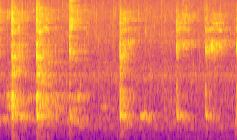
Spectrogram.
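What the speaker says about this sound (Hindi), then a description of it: "ये आप देख सकते हैं मटर फ्राई हो रहे हैं" Peas frying in a pan for macaroni, a spatula stirring them with several distinct clinks and scrapes at irregular intervals over a soft, steady sizzle, close and moderately loud.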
